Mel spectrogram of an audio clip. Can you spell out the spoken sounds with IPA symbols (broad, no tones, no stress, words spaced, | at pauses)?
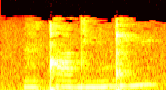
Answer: ə̤ ǃɑdy ŋ͡ǃy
